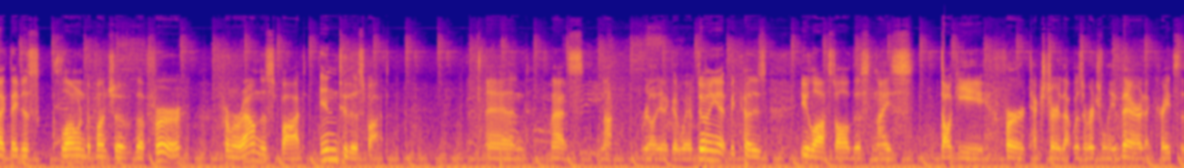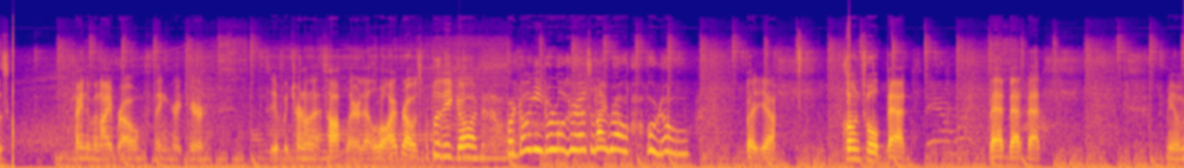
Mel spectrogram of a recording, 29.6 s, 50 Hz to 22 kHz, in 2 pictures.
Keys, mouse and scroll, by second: 3.8 v, 7.6 click, 20.0 click, 25.4 click, 27.2 click.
